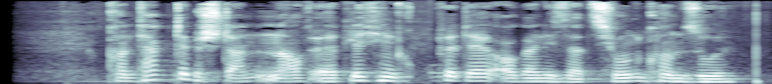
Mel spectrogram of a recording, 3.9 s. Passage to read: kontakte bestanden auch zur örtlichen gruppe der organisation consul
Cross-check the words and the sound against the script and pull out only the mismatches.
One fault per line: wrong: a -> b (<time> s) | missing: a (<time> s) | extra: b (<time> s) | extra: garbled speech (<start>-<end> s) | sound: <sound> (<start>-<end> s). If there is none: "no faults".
missing: zur (1.6 s)
sound: dropout (2.1-2.1 s)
